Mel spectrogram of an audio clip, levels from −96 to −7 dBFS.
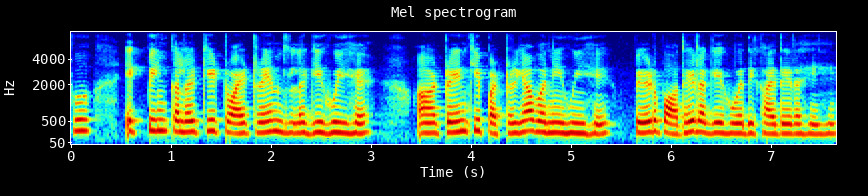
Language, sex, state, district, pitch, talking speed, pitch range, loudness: Hindi, female, Uttar Pradesh, Etah, 235 Hz, 195 wpm, 225-255 Hz, -16 LUFS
